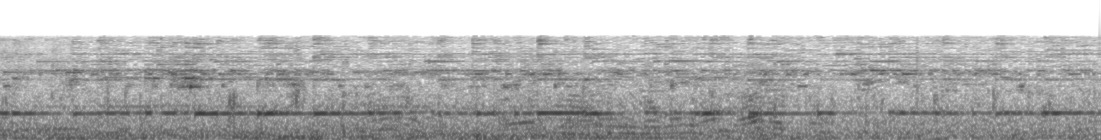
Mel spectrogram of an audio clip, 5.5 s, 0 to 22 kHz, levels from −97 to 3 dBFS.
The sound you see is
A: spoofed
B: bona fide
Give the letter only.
B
